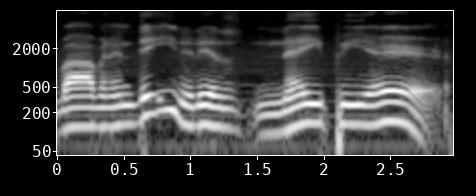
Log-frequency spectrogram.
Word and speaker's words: Napier: Bob, and indeed it is Napier. Napier.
